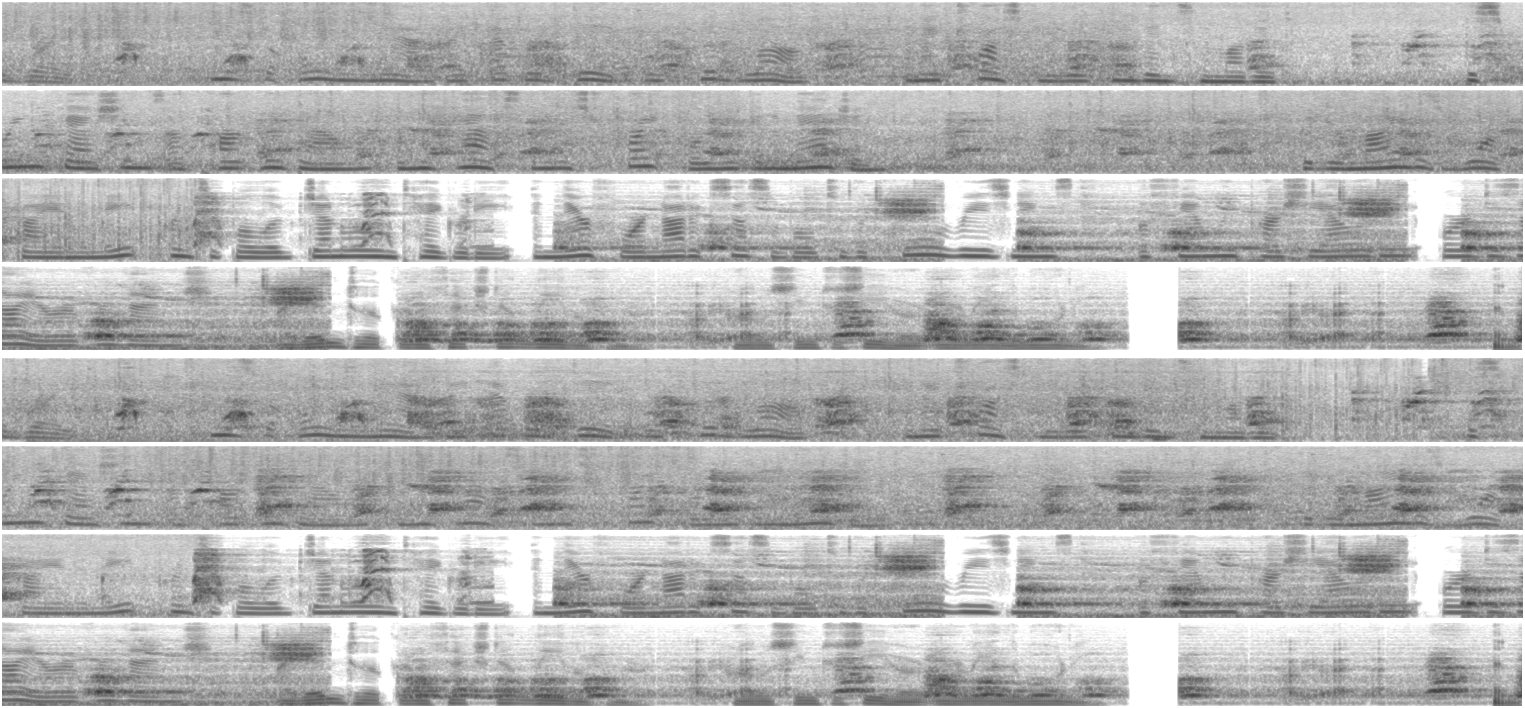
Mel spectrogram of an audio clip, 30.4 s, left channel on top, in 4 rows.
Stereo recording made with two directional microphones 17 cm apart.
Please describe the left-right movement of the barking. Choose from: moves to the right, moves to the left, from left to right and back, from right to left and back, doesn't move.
moves to the left.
